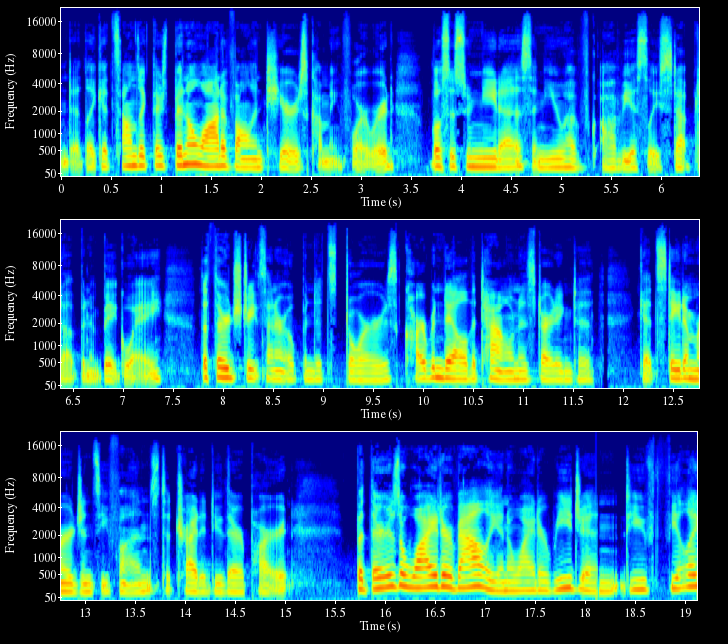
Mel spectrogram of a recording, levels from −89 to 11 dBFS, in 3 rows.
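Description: At 0.58 to 0.63 s, just before "like there's been a", the speech briefly breaks up. This is damaged data in a compressed stream. Some bytes in the encoded frames are corrupt, so the decoder misreads them and loses sync. The same brief fault returns at 11.80 to 11.86 s, between "town is starting to" and "get state emergency funds". It comes again at 18.12 to 18.16 s, after "valley and a wider".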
